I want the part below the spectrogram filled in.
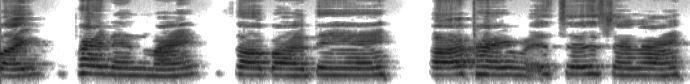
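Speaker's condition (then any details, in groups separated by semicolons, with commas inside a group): ALS; voice slower, harder to understand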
